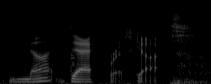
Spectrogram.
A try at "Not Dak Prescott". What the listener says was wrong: Yeah, you emphasized the wrong syllable.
